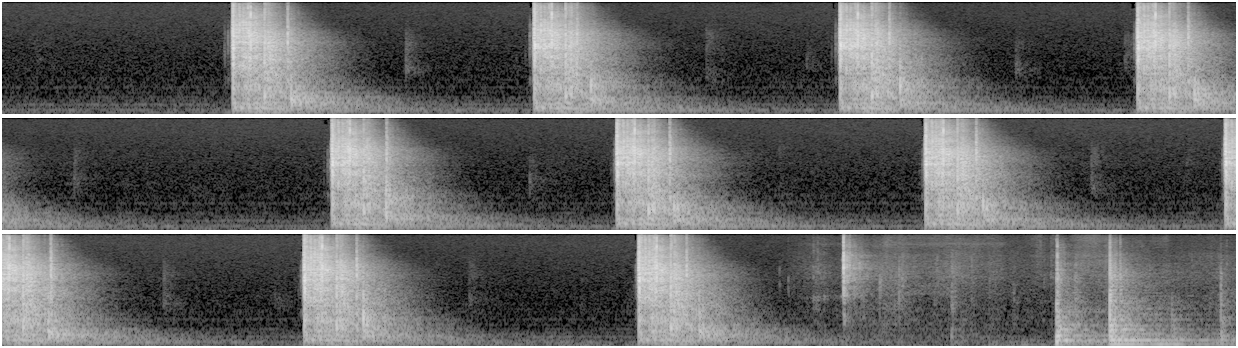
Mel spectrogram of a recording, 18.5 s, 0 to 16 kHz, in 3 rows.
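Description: Lambda Defence GHM9-G gas blowback airsoft carbine firing ten single shots, about one every second and a half. Each shot is a sharp crack of the gun cycling, followed by a short echo dying away in the room. A few light clicks come near the end.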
